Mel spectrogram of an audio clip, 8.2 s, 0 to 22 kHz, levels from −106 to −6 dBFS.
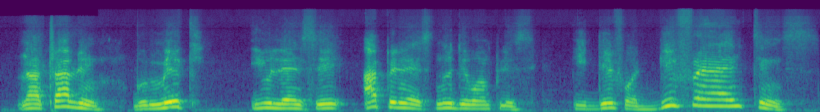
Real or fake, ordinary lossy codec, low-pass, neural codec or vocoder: fake; Opus, 16 kbps; 14.4 kHz; codec, 44.1 kHz, 7.8 kbps, Pupu-Codec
